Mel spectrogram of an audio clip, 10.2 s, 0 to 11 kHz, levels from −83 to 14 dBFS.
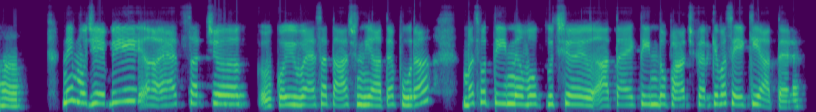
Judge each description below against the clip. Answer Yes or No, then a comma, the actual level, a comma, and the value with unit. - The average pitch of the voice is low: No, high, 245 Hz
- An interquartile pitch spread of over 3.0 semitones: No, average, 2.7 semitones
